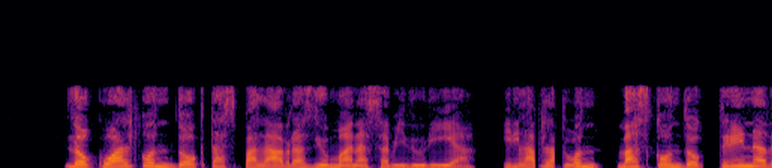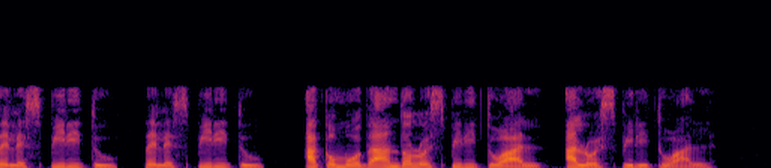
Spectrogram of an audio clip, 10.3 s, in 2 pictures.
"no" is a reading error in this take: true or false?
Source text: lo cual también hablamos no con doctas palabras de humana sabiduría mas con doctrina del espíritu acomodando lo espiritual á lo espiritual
true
